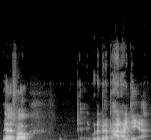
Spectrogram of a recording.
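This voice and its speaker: A man's voice: on the low side, fairly even intonation, moderate pace, bright, forceful tone. A man chatting casually as a player about a tabletop role-play game. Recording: roomy, echoey indoor recording.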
